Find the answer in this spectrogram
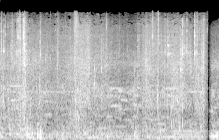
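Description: Indoor shop ambience: faint background music and distant voices over a steady low hum, with scattered light clicks.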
